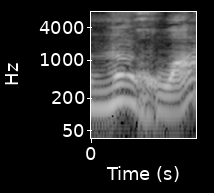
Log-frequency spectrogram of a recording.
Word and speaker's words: Monroy: continue sa collaboration avec Cindy Monroy je pense que ça se prononce comme ça ou mon roi hein si on veut le prononcer à la française donc Aniel Reid et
